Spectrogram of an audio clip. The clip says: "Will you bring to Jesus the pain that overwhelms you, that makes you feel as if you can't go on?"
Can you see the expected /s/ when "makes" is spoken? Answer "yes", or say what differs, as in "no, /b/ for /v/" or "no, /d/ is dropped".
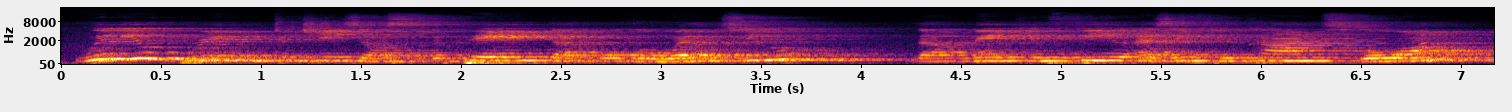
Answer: no, /s/ is dropped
